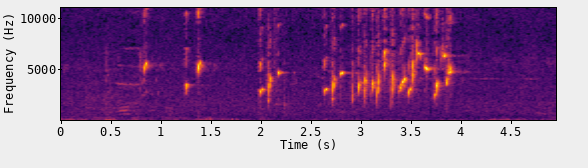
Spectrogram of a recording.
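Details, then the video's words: European goldfinch from the 2016 World Championship in Goldfinch Song, opening with sparse single chirps then breaking into a quick tumbling twitter of high liquid notes, with low rumble underneath. "Pesma štiglića 008/ 2016 Aleksandar Denčić World championship in Goldfinch Song 2016"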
